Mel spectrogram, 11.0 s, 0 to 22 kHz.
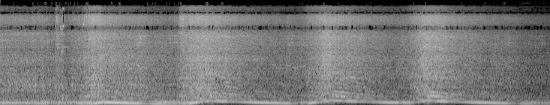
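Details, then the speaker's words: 1963 Volvo Amazon 122S swapped to a Ford 2.3 turbo on MegaSquirt, first start before winter with a very rough tune; uneven rising and falling revs with pops and stumbles under the loud whine of an external fuel pump; rough running from poor tune. "It's a very, very rough tune, as you can hear it kind of popping and having a fit. But it was enough to fire it up and move it in and out."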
